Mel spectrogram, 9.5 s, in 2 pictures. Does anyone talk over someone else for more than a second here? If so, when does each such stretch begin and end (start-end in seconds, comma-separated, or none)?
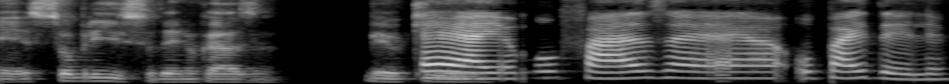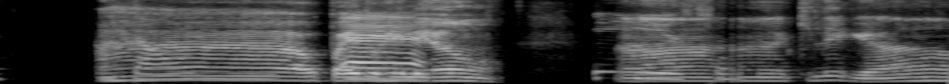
5.2-6.9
